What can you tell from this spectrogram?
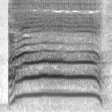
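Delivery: high, loud startled "Ah!"; boy screaming at a sudden snake, high and loud; yelled scream. Acted. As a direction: scream as something drops in front of you. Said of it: "Jack yelled".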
